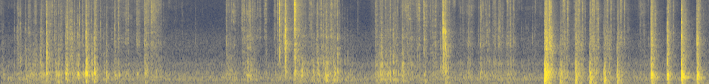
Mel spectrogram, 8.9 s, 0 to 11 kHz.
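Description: Black-gloved fingertips tap and handle a small printed cardboard retail box for a PS4 DualShock 4 wireless controller, The Last of Us Part II Limited Edition, hollow with the controller inside. Irregular bursts of short, dry, crisp taps with a hollow mid-range knock and light scuffing rustle, separated by brief quiet pauses. Each tap dies away almost instantly with no ring.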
